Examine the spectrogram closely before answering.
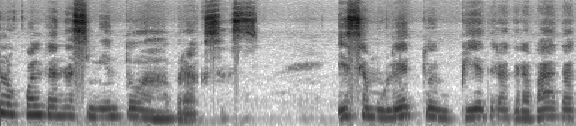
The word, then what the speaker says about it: Abraxas: Se pronuncia abraxas, lo cual es igual a 1 más 2 más 100 más 1 más 60 más 1 más 200.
